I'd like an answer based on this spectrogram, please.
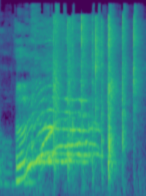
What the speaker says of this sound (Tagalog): Ganyan ang dapat palakpak eh.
